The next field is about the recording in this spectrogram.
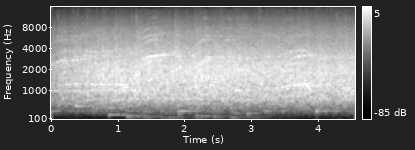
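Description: A crowd claps steadily and densely for several seconds, a sustained wash of applause with a few low tones moving underneath.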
